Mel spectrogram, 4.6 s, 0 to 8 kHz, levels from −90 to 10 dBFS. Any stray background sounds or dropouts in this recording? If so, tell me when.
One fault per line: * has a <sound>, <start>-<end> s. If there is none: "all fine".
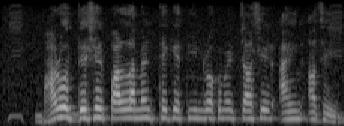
all fine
